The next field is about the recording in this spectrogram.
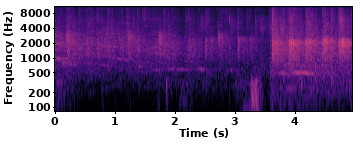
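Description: A church audience gives a clap offering to the Lord Jesus as a pastor is invited to the podium: dense, steady clapping from many hands, continuous and swelling louder toward the end, with faint voices mixed into the crowd noise.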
